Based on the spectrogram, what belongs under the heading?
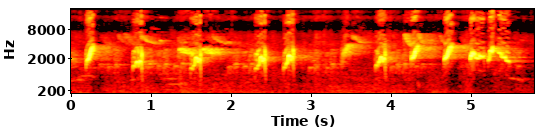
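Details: Red-whiskered bulbul song played to make other bulbuls sing eagerly: sharp bright chirps repeated about every half second, with a few higher thin slurred whistles in between.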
